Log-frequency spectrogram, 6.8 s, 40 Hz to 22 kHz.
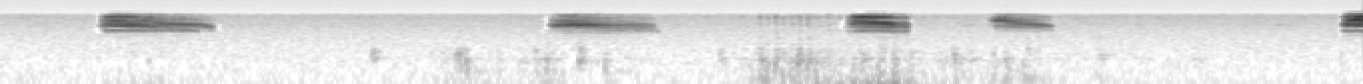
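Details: Spotless starling nestlings, six well-feathered chicks in a cork oak nest in Doñana National Park, 2023, as the first leaves; harsh scratchy bursts roughly every second or two, with brief shuffling in between.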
